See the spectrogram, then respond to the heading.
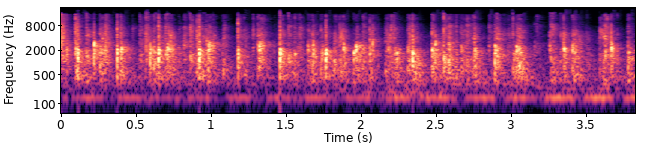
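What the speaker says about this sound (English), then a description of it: "Give her a round of applause." A room full of people applauds after a card-trick demonstration, a dense, steady patter of many hands clapping throughout, fairly loud and close, with no talking over it.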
